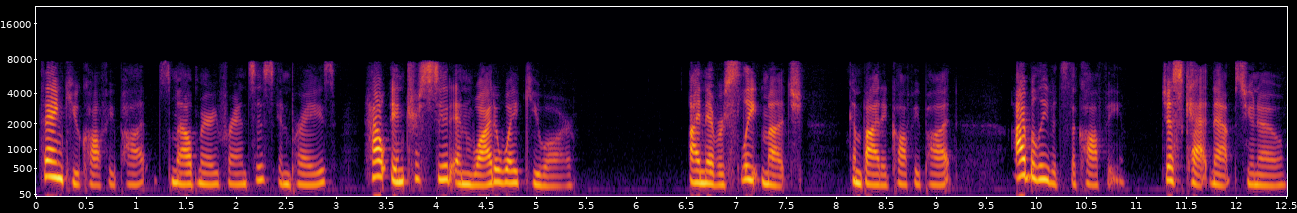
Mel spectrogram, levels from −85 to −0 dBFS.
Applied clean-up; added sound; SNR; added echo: none; none; none; none.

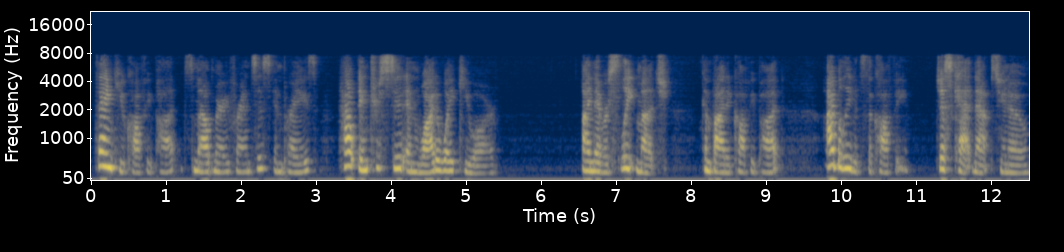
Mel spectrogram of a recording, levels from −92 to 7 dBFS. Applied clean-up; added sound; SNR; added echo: none; none; none; reverberation time 0.2 s.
